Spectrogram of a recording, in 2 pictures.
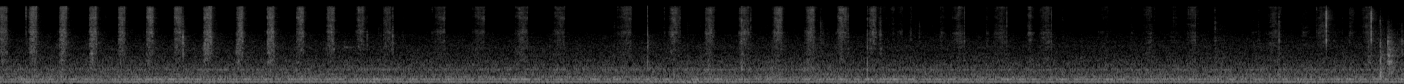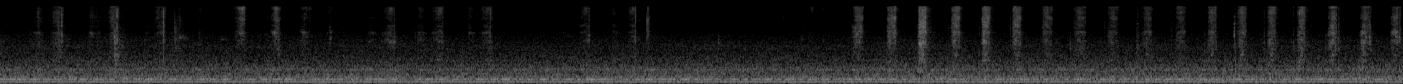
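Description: A hand nail file rasping back and forth across a fingernail in quick strokes, about three a second, filing off softened gel polish after a soak-off. A steady low hum runs underneath.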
